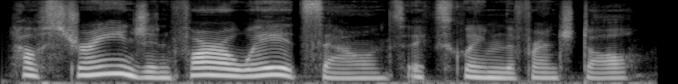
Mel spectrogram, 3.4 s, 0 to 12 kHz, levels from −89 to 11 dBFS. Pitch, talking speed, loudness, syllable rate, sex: 215 Hz, 195 wpm, -18 LUFS, 4.9 syllables/s, female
